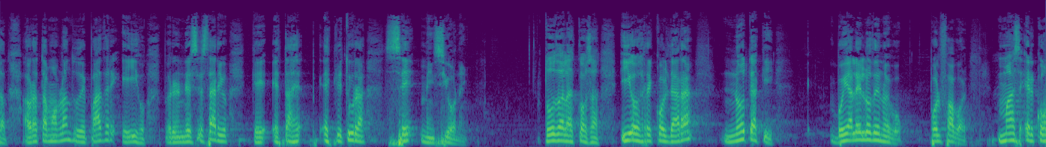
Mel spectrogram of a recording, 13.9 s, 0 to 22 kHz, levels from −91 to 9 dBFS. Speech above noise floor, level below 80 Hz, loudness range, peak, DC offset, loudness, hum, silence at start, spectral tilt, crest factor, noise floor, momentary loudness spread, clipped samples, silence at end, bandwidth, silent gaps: 45 dB; -46 dBFS; 3 LU; -2 dBFS; under 0.1%; -19 LUFS; none; 0 s; -5.5 dB/octave; 16 dB; -63 dBFS; 12 LU; under 0.1%; 0 s; 14.5 kHz; none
